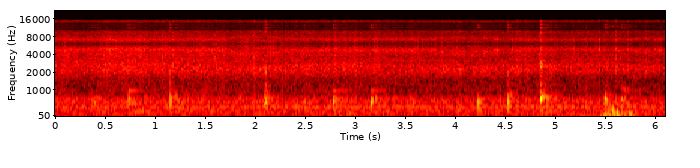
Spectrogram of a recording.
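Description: Chopped onion frying in a pan until translucent, a steady soft sizzle with repeated light clicks and taps from stirring.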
